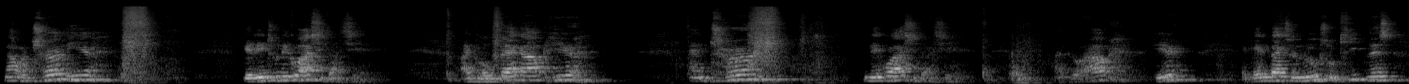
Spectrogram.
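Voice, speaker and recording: A man with a fairly high voice walks through karate stances while talking, in a plain and halting way with pauses between moves. He stands well back from the camera in a large dojo. The room rings with a strong echo. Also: noisy background. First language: Danish. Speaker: karate instructor. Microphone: camera some distance away while he moves. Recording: very echoey hall, voice far from the mic.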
